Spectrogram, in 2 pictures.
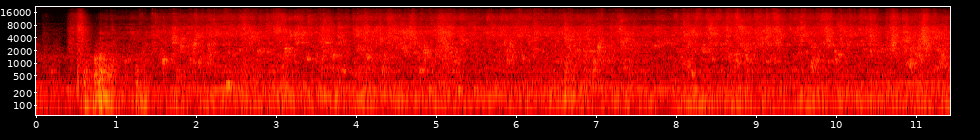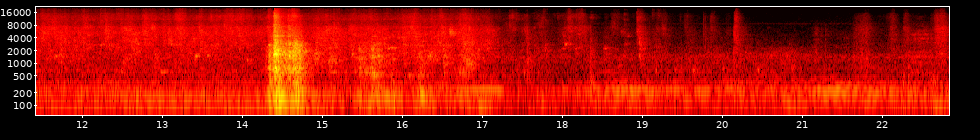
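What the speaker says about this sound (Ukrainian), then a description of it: "Так, я помила руки." Running tap water in a home kitchen while hands are washed, a steady faint stream with a brief louder splash or knock midway before the flow stops and quieter room sound follows.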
